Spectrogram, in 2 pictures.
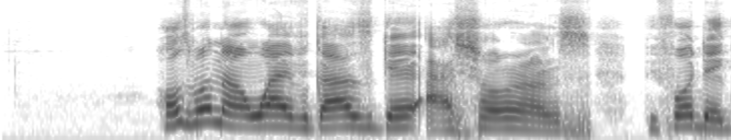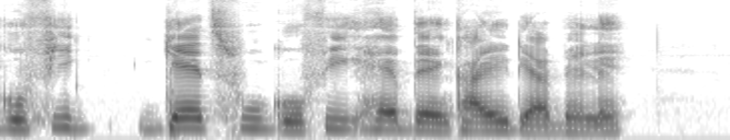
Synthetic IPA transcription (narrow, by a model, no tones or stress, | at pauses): hɔzbãndãnwaɪfɡazɡɛtaʃɔɹãns | b̥ifɔdeɡofi | ɡɛthuɡofiɦɛlp̚dɛ̃mkaɹidɛabɛlɛ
